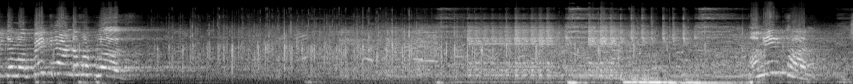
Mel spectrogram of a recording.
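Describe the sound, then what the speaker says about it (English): Audience applause and cheering after a school annual gathering dance performance, a loud, sustained wash of clapping from a crowd with a voice speaking over it and some booming bangs. "give them a big round of applause"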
